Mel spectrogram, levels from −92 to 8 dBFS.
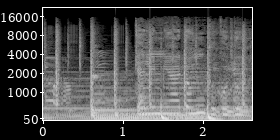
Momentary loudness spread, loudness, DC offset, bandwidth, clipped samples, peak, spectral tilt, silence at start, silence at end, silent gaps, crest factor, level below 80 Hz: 7 LU; -12 LUFS; under 0.1%; 15.5 kHz; under 0.1%; 0 dBFS; -5.5 dB/octave; 0 s; 0 s; none; 12 dB; -18 dBFS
